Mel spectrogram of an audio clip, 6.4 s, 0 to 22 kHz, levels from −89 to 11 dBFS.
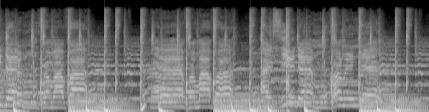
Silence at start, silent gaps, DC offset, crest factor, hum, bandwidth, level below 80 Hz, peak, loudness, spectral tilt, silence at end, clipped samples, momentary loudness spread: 0 s; none; under 0.1%; 12 dB; none; 16.5 kHz; -14 dBFS; 0 dBFS; -12 LUFS; -4 dB/octave; 0 s; under 0.1%; 4 LU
